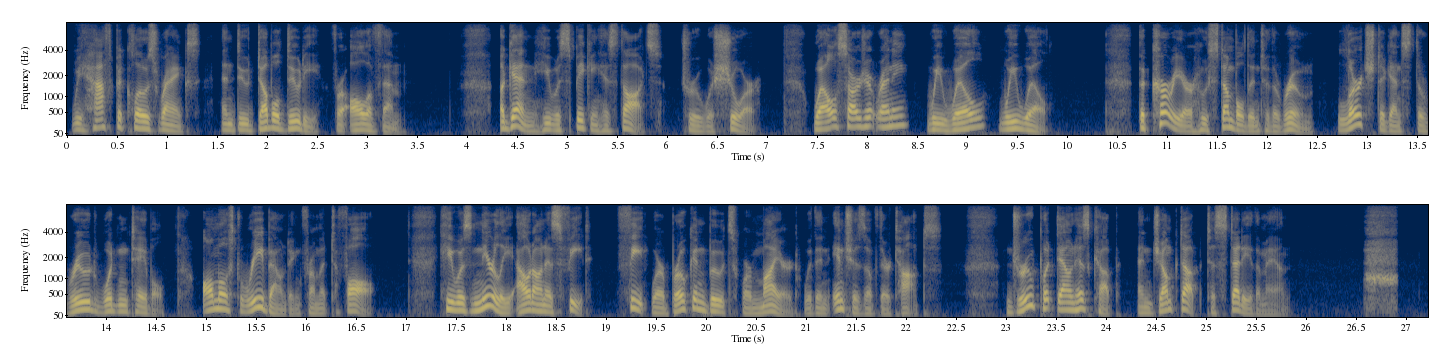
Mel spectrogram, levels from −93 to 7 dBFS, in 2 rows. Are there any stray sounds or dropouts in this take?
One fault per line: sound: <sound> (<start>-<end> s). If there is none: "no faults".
sound: sigh (26.6-26.9 s)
